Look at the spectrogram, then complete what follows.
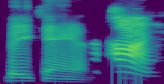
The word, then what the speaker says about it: pecan: well it is done it's pecan where y'all from it's not P like you're peeing it's not you're not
